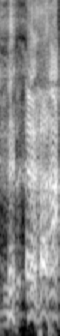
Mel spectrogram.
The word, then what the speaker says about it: Luzada: Yeah, I'm like, how do you pronounce this? Yeah, I'm like, I'm not gonna even try. It's Barry Luzada.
